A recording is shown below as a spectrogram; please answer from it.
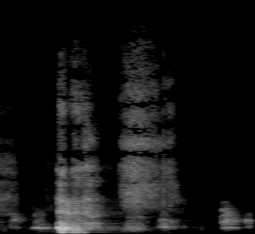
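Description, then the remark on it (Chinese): Four dogs bark angrily while charging at someone, in a few harsh, uneven bursts, one loud sharp bark followed by several rougher, quieter ones, with short pauses between and no talking. “然后四个狗对他义愤填膺，满腔怒火的冲过去了，凶巴巴的，四个都凶巴巴。”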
